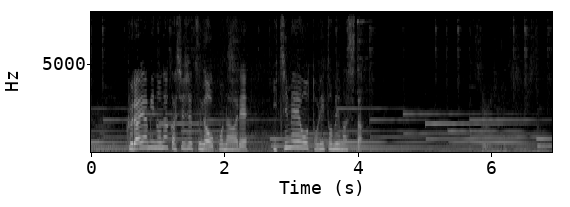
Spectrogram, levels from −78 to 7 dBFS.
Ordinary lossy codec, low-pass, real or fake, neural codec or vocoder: none; none; real; none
